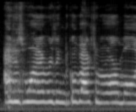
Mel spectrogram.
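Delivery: quick frustrated outburst, half hammed; mad. Shrek fed up with his life, mock angry. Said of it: "and he's all mad".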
